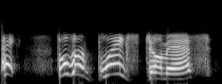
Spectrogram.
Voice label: taking fire friendly, fem; Source Model Packs; Counter Strike Model Pack; CS2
